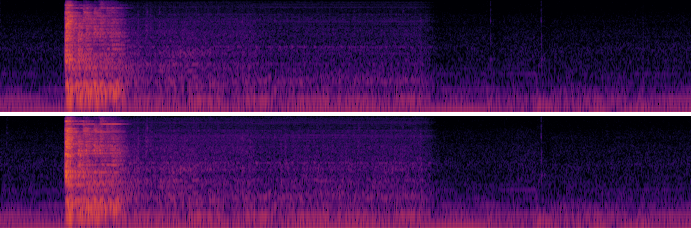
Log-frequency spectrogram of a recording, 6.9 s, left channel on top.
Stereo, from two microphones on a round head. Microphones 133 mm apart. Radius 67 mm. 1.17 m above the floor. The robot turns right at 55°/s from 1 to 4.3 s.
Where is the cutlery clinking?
25° right (ahead or behind), 1.2 m; by 1.3 s 40° right (ahead or behind), 1.2 m.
